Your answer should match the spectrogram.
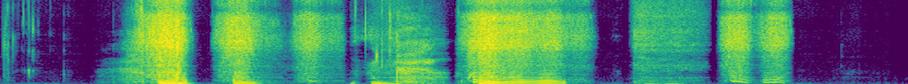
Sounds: Sniff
